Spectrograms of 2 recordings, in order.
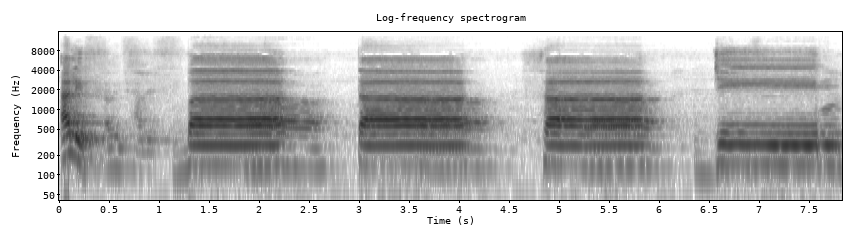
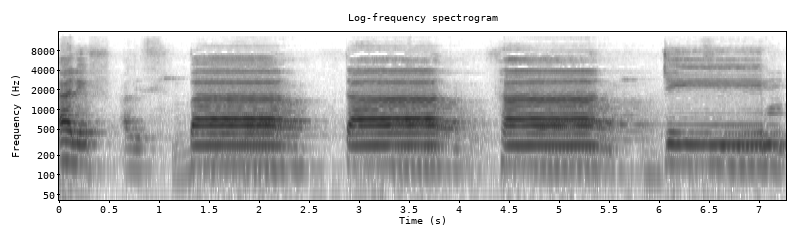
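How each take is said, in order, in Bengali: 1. প্রতিটি অক্ষরের নাম থামা দিয়ে আলাদা করা হয়। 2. প্রতিটি অক্ষরের নাম থামা দিয়ে আলাদা করা হয়।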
